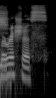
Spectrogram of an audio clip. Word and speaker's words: Mauritius: How do you say Mauritius? – Mauritius.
